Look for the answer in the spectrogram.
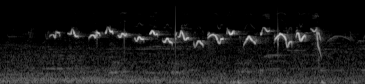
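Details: Azulão, or ultramarine grosbeak, billed as a baderna-style champion, delivering a fast, continuous string of looping whistled notes of even pitch for nearly three seconds, ending in a short downward slur; background otherwise quiet.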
